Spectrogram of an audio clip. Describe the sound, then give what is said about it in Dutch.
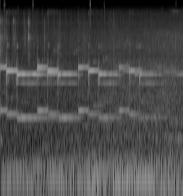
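A bright electronic doorbell chime plays a stepping melody of clear tones, repeating steadily over a low, continuous rumble like an idling engine, with no voices. “oh, een deurbel.”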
